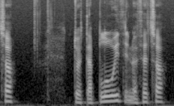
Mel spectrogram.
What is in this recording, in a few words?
"blwydd", welsh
